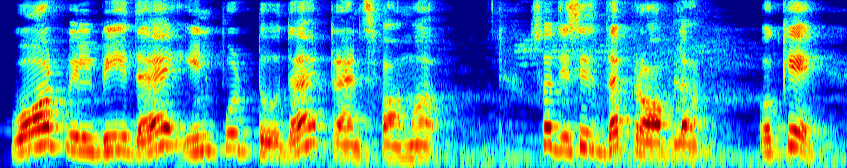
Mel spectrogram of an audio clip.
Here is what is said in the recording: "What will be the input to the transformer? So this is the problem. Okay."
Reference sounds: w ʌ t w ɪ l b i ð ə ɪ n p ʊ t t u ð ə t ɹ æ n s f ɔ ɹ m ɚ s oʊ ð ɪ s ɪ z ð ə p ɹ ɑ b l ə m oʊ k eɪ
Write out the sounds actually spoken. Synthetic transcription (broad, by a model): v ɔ t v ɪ l b i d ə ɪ n p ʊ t t u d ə t ɹ æ n s f ɔ ɹ m ɚ s oʊ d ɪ s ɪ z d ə p ɹ ɑ b l ə m oʊ k eɪ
